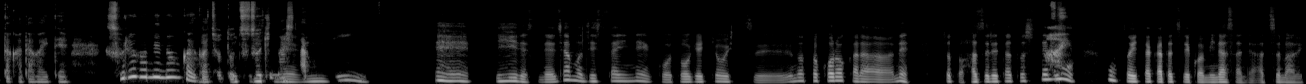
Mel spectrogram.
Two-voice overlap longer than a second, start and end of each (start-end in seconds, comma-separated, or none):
1.8-3.3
